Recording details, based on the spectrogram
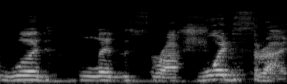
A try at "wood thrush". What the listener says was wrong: Wood thrush, Wood thrush. Yeah, and too many syllables.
